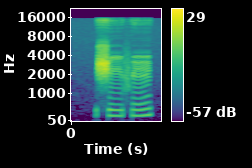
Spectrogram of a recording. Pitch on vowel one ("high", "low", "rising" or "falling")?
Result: low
